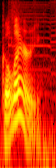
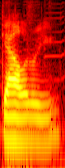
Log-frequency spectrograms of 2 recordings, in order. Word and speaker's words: Gaahleri: The Galley World Creator Cup from Galley. Actually, I've I always say Galley. I believe they're pronounced Gallery. Correct me if I'm wrong, but anyways, look at this.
